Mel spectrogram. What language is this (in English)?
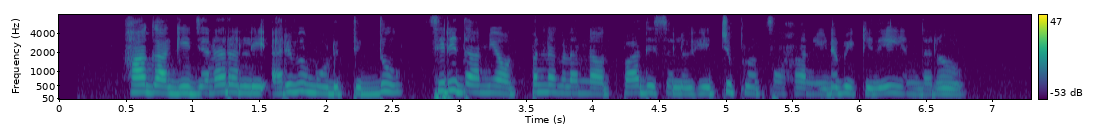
Kannada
